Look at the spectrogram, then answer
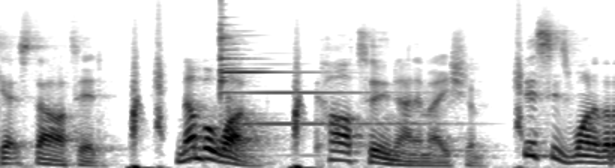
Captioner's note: bell rings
